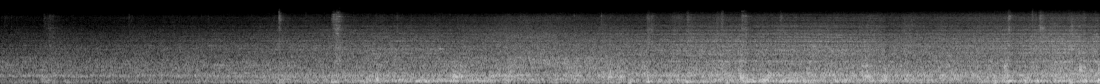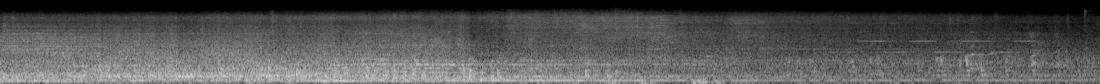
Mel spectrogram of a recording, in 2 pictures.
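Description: NS yellow double-decker electric train passing close along the platform. Its wheel and rail noise swells as it approaches, is loudest a little past halfway, and fades as it moves off, with a steady low hum appearing about two-thirds of the way in.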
